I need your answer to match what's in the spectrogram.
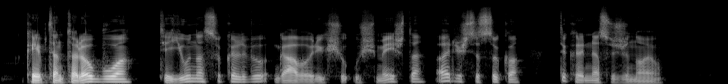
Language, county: Lithuanian, Vilnius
